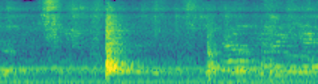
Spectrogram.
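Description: Indistinct voices over a steady electrical hum in a room, with a short sharp knock-like sound about two-thirds of a second in.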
